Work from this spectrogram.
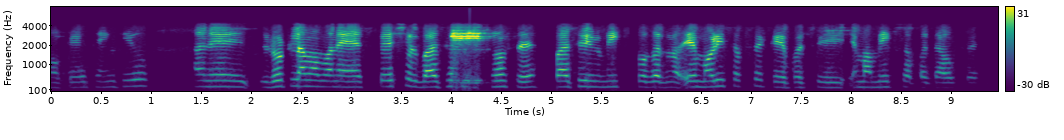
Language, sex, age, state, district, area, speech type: Gujarati, female, 30-45, Gujarat, Rajkot, urban, conversation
